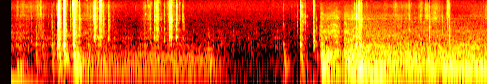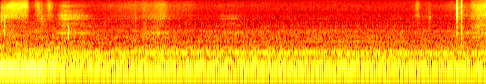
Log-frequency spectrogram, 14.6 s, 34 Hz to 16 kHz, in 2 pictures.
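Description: Keys rattling and clicking in the ignition of a Vauxhall Corsa, heard from inside the cabin. About five seconds in the engine starts, flares up briefly and settles into a steady idle at about 1,000 rpm.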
